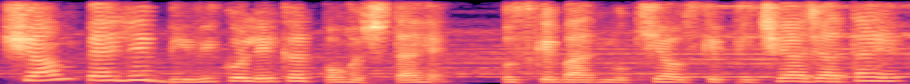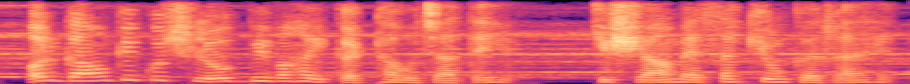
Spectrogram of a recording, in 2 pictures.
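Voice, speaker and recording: Brief: high-voiced woman narrator for a kids' cartoon, quick and matter-of-fact. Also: animated. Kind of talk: storybook narration. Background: soft music.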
